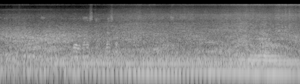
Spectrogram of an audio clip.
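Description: A road vehicle's engine passing, its steady hum growing louder to a peak about five seconds in and then fading.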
